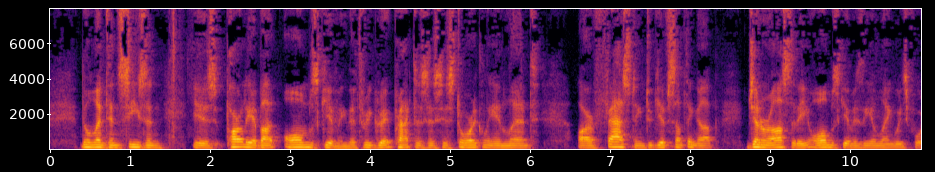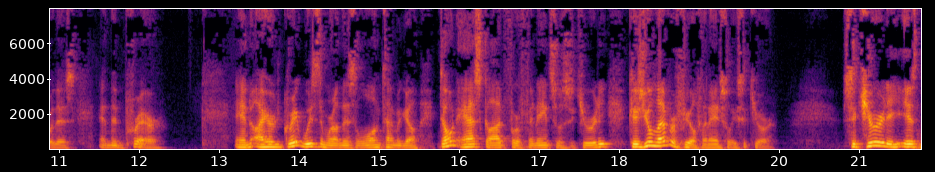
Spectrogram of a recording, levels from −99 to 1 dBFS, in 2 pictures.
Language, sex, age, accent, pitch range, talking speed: English, male, 50-69, American, 115-135 Hz, 150 wpm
